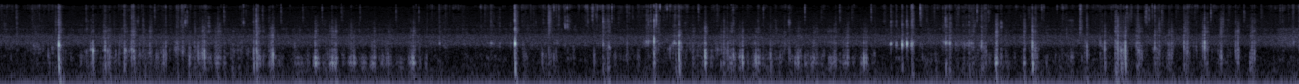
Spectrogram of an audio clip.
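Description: Close-miked biting and chewing of a dry, crumbly block: a fast, irregular run of crisp crunches and snaps, the sharpest about a second in and near eight seconds in. A low steady hum runs underneath.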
